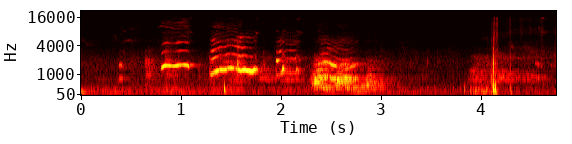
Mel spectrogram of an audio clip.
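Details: A four-week-old Belgian Malinois puppy at its first wet dog food meal gives a few loud, wavering high whines and a rougher yelp. A sharp knock sounds near the end, and the room is otherwise quiet.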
